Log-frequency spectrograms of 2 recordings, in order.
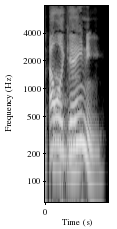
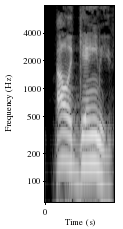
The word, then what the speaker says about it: Allegheny: Allegheny. Allegheny.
